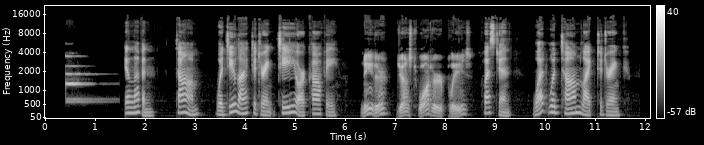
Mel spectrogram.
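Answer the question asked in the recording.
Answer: Water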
